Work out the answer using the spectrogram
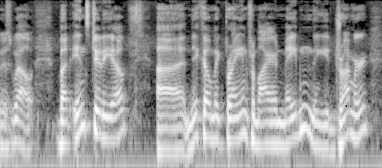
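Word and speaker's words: Nicko McBrain: Nico McBrain.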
